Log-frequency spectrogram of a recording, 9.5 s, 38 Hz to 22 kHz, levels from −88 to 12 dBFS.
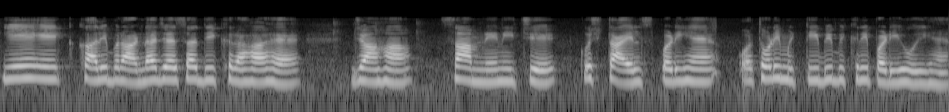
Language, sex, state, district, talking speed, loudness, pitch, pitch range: Hindi, female, Punjab, Pathankot, 145 wpm, -17 LUFS, 225 Hz, 210-245 Hz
